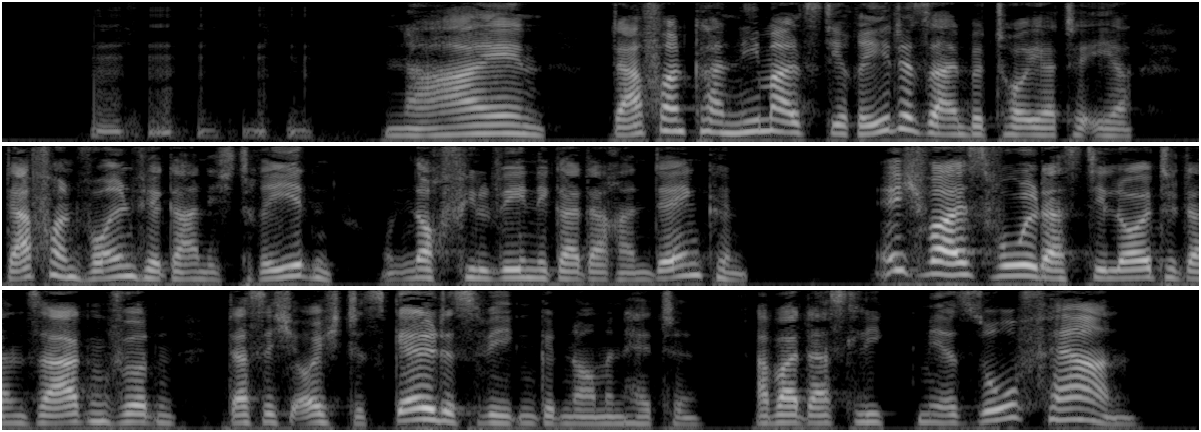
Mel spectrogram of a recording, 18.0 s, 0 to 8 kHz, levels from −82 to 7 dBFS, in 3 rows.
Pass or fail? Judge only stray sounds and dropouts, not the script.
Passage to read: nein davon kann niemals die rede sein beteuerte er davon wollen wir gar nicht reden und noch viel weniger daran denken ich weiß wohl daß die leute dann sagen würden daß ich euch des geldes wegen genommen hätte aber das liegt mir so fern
fail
